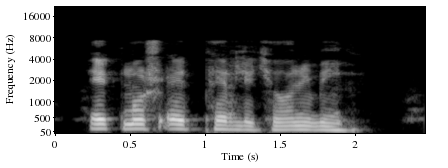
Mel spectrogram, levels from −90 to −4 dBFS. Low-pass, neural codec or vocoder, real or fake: 7.2 kHz; codec, 16 kHz, 4 kbps, FreqCodec, larger model; fake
